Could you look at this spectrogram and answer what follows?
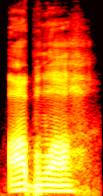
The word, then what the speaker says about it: Abloh: Is it Ablah? – Ablah.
